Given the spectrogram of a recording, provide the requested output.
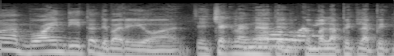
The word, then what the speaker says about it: Rioja: Yung wine, Rioja, diba? The British would call it Rioja. They have a different, they pronounce it parang C yung J eh.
